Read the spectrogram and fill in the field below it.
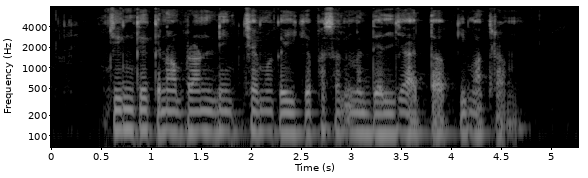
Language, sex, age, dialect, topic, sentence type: Maithili, male, 18-24, Bajjika, agriculture, question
